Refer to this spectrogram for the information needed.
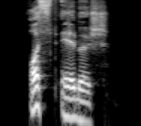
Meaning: on the east side of the Elbe; East Elbian
- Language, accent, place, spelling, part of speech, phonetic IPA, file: German, Germany, Berlin, ostelbisch, adjective, [ˈɔstˌʔɛlbɪʃ], De-ostelbisch.ogg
